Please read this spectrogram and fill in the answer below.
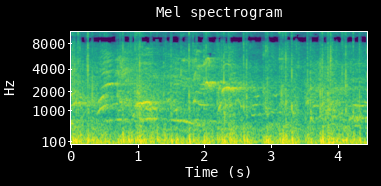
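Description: Many basketballs being dribbled at once on a hardwood gym floor, a dense, uneven patter of overlapping bounces with no single beat. High children's voices call out over it.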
